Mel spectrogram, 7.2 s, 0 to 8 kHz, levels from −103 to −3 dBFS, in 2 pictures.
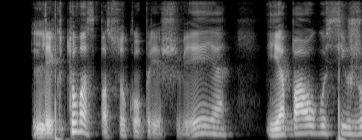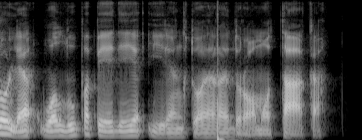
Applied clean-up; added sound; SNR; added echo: neural mask model DeepFilterNet 3.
